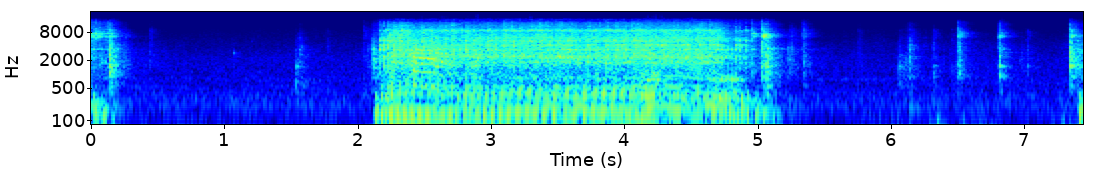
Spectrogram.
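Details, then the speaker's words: Circa 1974-76 Stihl 031 AV chainsaw unused about 5 years, before carb cleaning, choke being varied; snarls about three seconds then revs sag and it dies despite fuel in tank; fuel starvation from clogged carburetor screen. "okay it's got gas in it but it seems like it's running out of gas let's see what we got here"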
